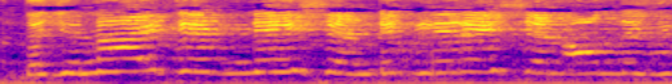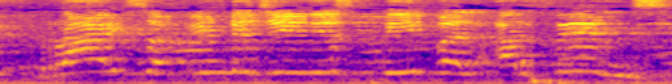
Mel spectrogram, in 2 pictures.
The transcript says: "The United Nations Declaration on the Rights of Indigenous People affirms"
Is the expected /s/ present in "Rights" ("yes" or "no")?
yes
